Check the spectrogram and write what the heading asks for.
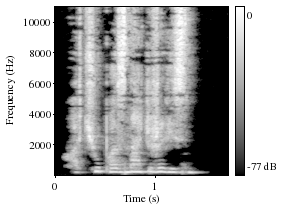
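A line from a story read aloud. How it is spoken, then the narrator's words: Whisper. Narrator (Russian): прошептала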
